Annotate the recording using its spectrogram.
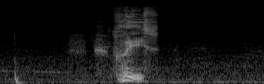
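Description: A woman speaks pleadingly nearby.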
